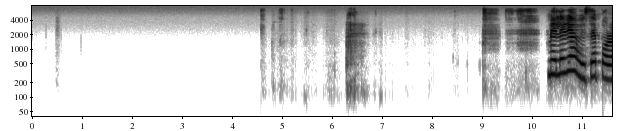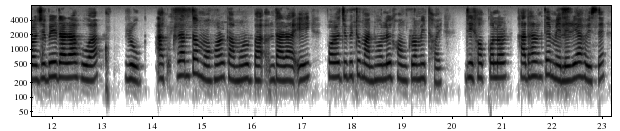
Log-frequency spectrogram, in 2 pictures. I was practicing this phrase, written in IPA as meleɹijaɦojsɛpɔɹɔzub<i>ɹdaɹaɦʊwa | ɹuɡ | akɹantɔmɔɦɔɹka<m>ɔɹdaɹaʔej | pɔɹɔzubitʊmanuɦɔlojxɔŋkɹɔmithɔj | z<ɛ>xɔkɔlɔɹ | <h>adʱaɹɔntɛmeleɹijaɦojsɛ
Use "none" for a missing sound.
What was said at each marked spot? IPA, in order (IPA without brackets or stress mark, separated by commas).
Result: i, m, i, x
